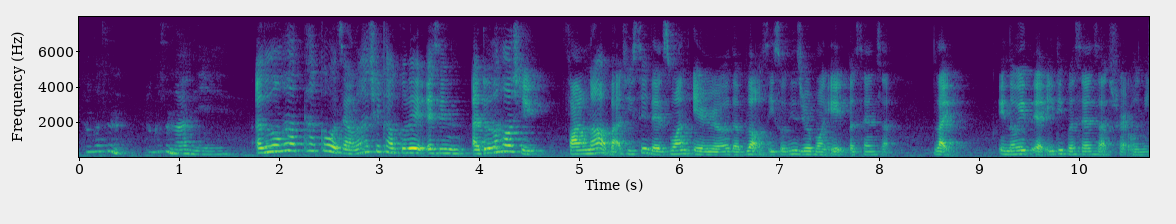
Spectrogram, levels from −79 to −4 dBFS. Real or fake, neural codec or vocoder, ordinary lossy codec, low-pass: real; none; none; none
